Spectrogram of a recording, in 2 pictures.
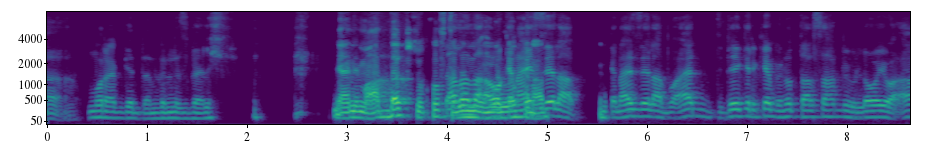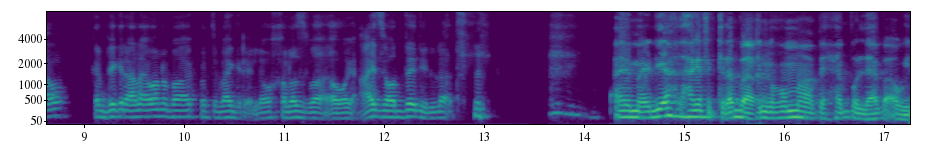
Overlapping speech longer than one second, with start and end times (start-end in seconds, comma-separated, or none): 3.9-5.2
